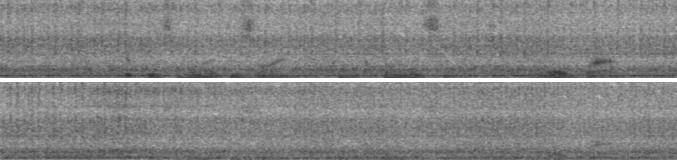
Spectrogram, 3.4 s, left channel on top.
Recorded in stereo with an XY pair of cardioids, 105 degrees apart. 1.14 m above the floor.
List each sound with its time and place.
0.6 s a man speaking: 55° left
